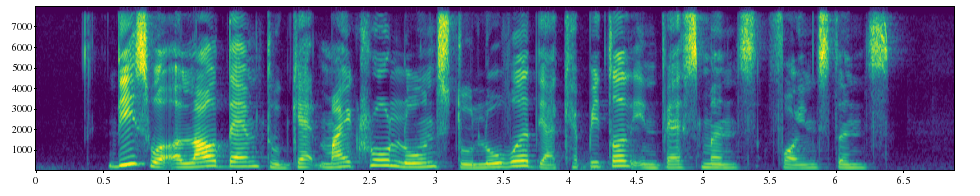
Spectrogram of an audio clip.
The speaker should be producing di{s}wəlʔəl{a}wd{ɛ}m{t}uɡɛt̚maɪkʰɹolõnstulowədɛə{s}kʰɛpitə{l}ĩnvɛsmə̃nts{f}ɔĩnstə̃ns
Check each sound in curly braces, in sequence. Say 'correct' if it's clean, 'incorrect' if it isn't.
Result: correct, correct, incorrect, correct, incorrect, correct, correct

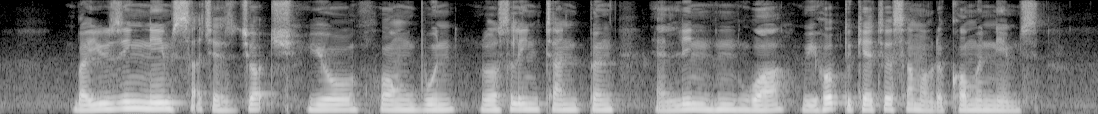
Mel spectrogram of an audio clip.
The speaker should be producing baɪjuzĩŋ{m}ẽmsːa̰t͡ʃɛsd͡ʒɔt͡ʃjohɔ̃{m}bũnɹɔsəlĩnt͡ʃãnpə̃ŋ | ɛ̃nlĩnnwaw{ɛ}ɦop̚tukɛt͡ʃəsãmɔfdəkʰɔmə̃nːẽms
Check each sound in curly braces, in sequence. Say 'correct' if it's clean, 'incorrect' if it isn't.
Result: incorrect, incorrect, incorrect

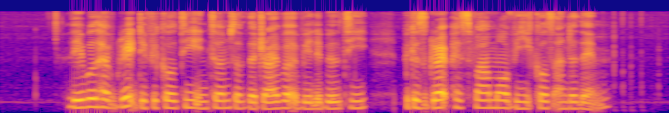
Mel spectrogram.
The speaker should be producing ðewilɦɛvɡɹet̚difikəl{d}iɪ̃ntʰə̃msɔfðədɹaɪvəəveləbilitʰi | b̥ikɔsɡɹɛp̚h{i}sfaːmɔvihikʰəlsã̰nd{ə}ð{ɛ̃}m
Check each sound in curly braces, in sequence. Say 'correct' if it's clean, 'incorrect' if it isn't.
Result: incorrect, incorrect, correct, correct

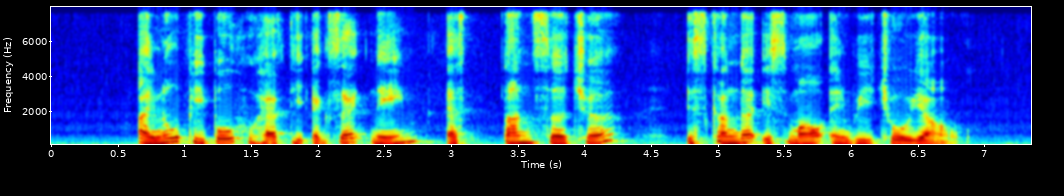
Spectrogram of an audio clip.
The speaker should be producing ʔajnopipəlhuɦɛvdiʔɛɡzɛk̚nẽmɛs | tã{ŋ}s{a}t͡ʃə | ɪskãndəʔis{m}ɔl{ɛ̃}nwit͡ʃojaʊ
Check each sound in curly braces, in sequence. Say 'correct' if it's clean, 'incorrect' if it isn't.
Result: incorrect, incorrect, correct, correct

